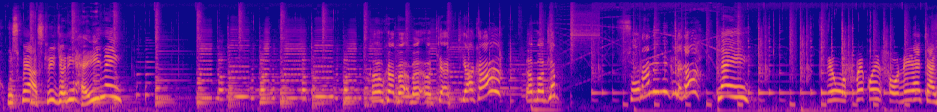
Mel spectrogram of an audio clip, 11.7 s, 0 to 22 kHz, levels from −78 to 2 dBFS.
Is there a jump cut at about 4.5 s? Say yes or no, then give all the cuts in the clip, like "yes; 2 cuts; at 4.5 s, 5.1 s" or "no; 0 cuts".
yes; 3 cuts; at 1.6 s, 4.5 s, 9.6 s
